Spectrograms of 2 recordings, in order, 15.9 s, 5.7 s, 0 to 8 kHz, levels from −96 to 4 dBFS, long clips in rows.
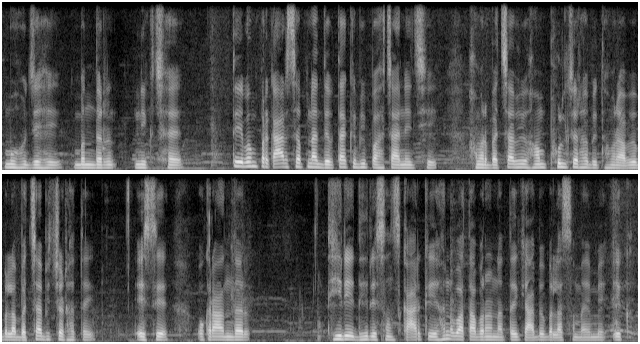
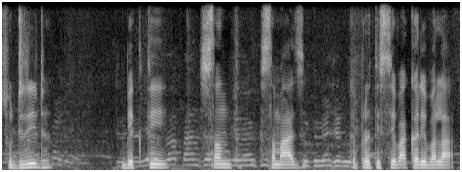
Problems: constant background noise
